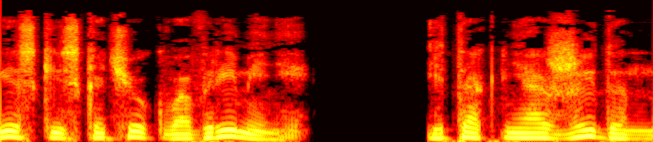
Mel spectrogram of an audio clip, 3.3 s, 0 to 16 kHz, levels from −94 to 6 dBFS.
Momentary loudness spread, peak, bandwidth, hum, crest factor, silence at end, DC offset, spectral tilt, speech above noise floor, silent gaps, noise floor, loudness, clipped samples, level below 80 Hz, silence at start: 11 LU; 0 dBFS; 11 kHz; none; 12 dB; 0 s; under 0.1%; -6.5 dB/octave; over 78 dB; 1.59-2.12 s; under -90 dBFS; -13 LUFS; under 0.1%; -36 dBFS; 0 s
